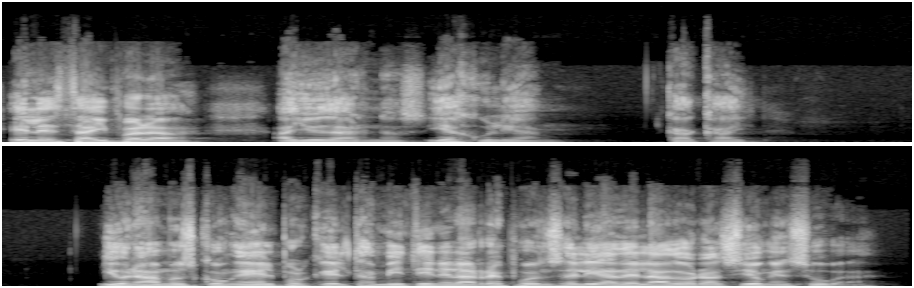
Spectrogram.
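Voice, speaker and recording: Forceful pastor preaching. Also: male voice, fairly high pitch. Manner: asks the congregation questions and leaves them to fill in the answers. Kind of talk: sermon.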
